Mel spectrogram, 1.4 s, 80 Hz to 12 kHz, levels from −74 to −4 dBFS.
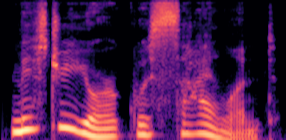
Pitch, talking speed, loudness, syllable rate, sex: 200 Hz, 165 wpm, -16 LUFS, 4.3 syllables/s, female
